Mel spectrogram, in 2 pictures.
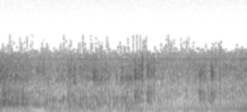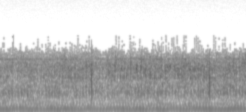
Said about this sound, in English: Here comes a police boat. We better stop.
